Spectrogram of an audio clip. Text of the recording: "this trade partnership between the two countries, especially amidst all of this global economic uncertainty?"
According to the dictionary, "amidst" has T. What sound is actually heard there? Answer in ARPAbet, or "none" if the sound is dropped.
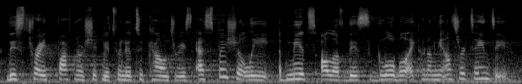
none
